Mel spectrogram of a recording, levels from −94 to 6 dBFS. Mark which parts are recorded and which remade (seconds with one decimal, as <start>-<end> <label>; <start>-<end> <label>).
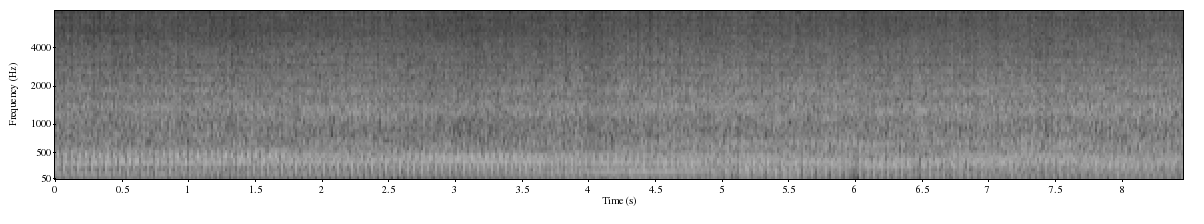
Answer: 0.0-1.4 remade; 1.4-3.7 recorded; 3.7-4.9 remade; 4.9-6.7 recorded; 6.7-8.5 remade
